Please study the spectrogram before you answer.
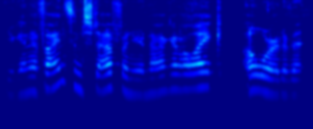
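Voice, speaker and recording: A man's voice: high-pitched, a little fast, darkish tone. A man co-hosting a podcast, chatting casually and making dry, joking remarks about a film. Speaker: podcast co-host. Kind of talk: casual chat while watching a movie.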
